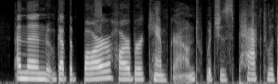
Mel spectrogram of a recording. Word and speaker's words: Bar Harbor: If you're in Maine, they're not going to know what you're talking about if you say Bar Harbor. Really? You got to say Bahaba. Bahaba. I love that. That's how they say it.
